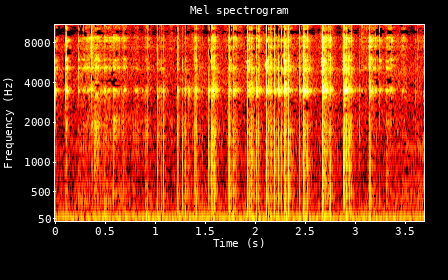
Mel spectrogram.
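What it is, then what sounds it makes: Glass bottle tapped with fingernails. Fingernails rapidly tap and scratch a small, apparently empty glass Yoo-hoo chocolate-drink bottle with a paper label, held in both hands. Quick, dry clicks and bright glassy clinks with very short ring come in an uneven flurry, growing busier and louder toward the middle before settling over a faint low hum.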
